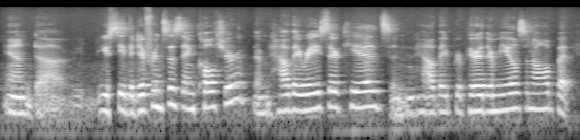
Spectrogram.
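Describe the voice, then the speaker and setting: An older woman answering in a documentary interview, warm and reflective, with some fillers. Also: on the low side, measured pace, hardly any pauses, roomy sound, a little hiss or hum.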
